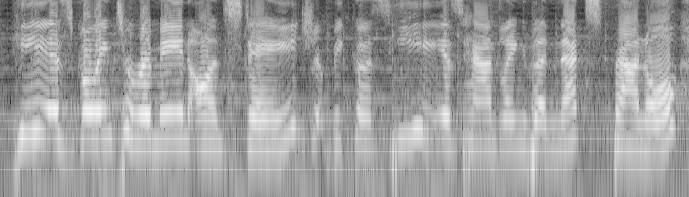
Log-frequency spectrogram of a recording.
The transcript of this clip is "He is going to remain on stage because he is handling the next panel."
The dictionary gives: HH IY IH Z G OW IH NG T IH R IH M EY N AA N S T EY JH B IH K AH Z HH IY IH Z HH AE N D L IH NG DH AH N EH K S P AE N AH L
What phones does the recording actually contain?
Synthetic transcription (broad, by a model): HH IY IH Z G OW IH NG T IH R IH M EY N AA N S T EY JH B IH K AH Z HH IY IH Z HH AE N D L IH NG DH AH N EH K S P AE N L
